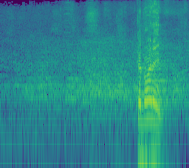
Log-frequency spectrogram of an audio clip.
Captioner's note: audience chattering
